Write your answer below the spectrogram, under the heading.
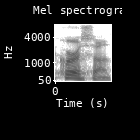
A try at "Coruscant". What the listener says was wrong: Wait, are you pronouncing a hard C in the middle? Coruscant.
